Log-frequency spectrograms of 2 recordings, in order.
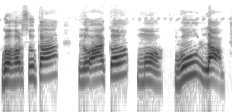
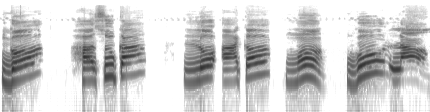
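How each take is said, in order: First: Slow, syllables run together in one go; teacher blending the syllables into a word; slow joined reading. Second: Each syllable spelled out slowly with pauses; teacher spelling letter by letter. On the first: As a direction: read the whole word through slowly and smoothly. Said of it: "कैसे पढ़ना है?". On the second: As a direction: sound out every piece apart, very slowly. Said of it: "तो इसको कैसे पढ़ेंगे?". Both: Shown as a demonstration.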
